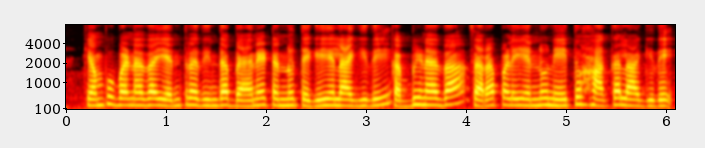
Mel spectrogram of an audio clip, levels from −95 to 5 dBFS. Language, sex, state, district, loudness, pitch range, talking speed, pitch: Kannada, female, Karnataka, Chamarajanagar, -17 LUFS, 215-235 Hz, 90 wpm, 225 Hz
